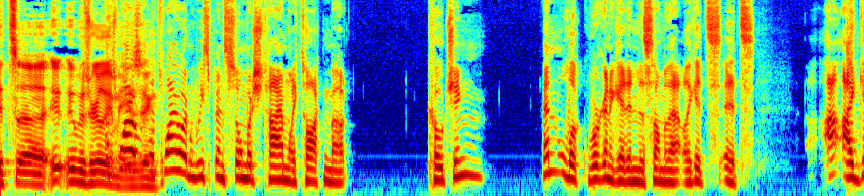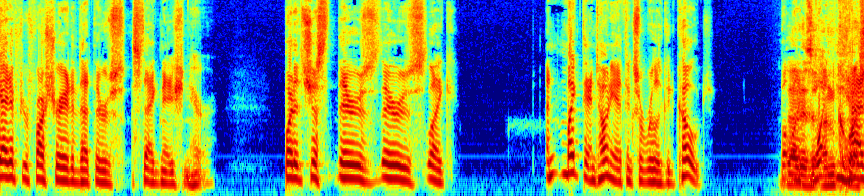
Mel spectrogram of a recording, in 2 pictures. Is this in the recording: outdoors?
no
